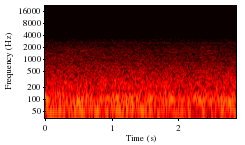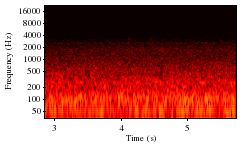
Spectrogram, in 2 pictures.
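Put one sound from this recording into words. A train engine hums steadily at idle.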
